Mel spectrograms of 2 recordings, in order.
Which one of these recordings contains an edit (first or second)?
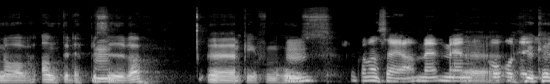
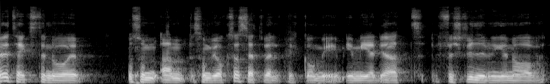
first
